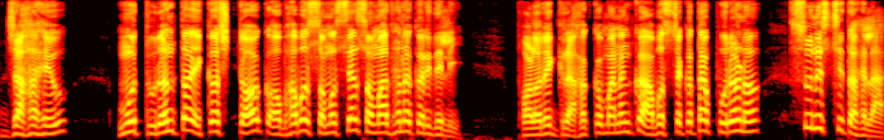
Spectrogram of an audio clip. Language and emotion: Odia, happy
